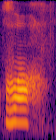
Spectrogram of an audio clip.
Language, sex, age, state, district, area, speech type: Urdu, female, 18-30, Delhi, Central Delhi, urban, read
